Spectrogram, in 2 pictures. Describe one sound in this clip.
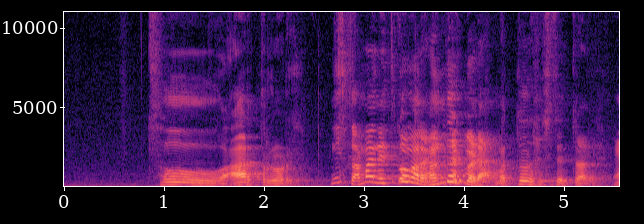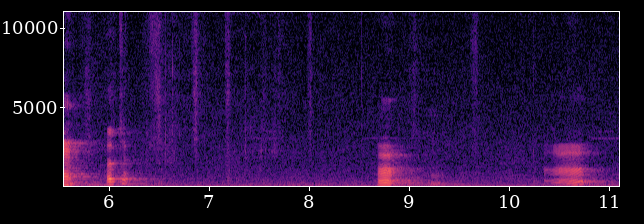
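A young man speaks loudly and with animation.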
